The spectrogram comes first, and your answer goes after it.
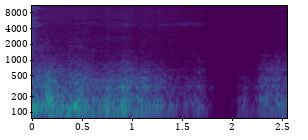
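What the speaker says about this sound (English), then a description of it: "there was this huge thunderclap" A heavy thunderclap in a thunderstorm rolls as a deep, loud rumble for nearly two seconds, fades briefly, then swells again, with no voices.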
